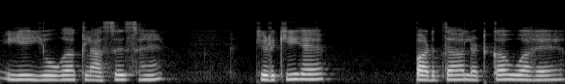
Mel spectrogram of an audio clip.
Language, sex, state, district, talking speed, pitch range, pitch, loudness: Hindi, female, Himachal Pradesh, Shimla, 105 wpm, 210-230 Hz, 220 Hz, -19 LUFS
